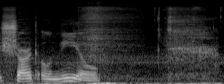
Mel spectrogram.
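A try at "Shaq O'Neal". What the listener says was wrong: But his name is not Shark, it is Shaq.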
